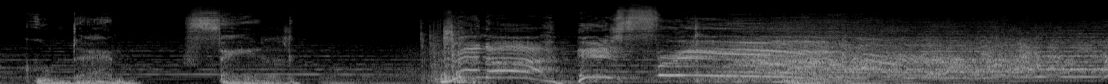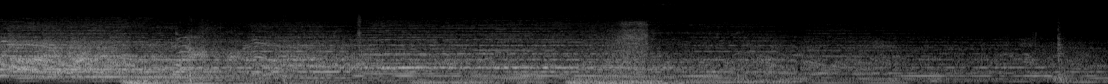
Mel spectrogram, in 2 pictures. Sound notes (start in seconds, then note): 7.2 cheers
